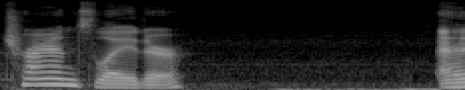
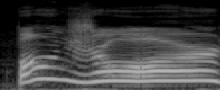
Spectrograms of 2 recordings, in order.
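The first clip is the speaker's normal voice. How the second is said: loud, high, drawn-out bonjour; hammed-up, high-pitched French hello; mock French greeting; 6 dB louder than usual. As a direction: call it out in a mocking singsong. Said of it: "she goes".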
